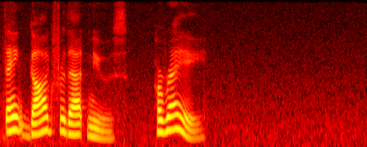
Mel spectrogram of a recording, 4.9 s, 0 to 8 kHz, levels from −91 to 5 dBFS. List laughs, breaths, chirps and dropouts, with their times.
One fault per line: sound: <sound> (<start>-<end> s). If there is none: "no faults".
no faults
